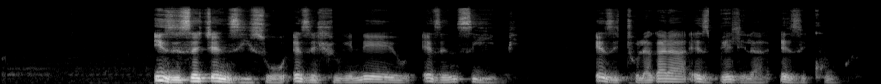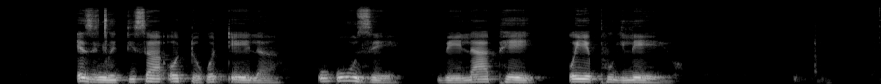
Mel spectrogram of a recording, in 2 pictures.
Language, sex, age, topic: North Ndebele, male, 50+, health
